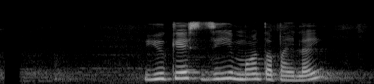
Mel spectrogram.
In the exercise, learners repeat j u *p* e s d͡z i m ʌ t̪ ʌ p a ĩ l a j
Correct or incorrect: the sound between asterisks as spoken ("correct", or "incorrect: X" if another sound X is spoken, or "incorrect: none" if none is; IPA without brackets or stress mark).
incorrect: k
